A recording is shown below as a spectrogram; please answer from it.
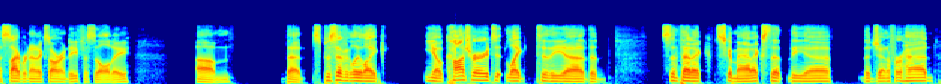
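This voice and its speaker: A man narrating a tabletop roleplaying game as game master, in a halting, conversational way, rephrasing as he goes. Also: fairly low pitch, a bit bright, clear, resonant tone, no echo, lo-fi sound.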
